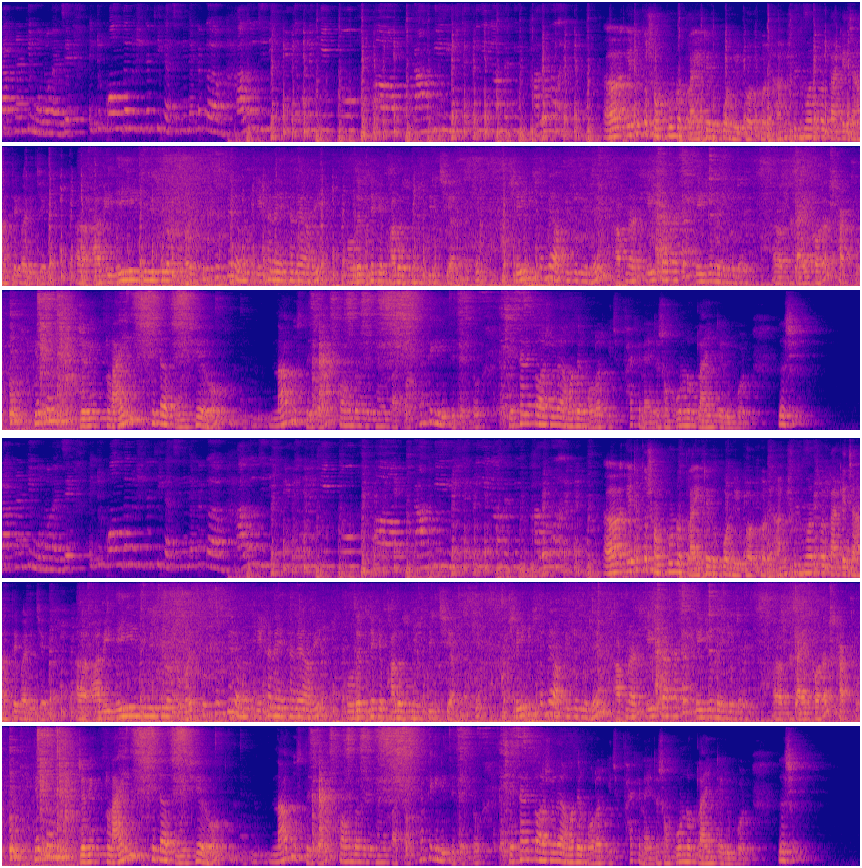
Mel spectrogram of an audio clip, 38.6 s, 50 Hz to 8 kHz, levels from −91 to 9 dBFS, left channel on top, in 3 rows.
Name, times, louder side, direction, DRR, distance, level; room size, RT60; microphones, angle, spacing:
voice 1, 0.0-8.5 11.9-12.4 17.1-17.5 20.9-21.0 26.9-27.2 36.1-36.4, left 1 dB, 20° left, -6 dB, 1.2 m, -38 dB
sound 1, 3.4-21.2, left 2 dB, 90° left, 0.7 m, -34 dB
voice 2, 9.0-17.7 18.0-20.1 20.5-24.1 24.4-25.8 26.2-26.6 26.9-34.8 35.1-36.9 37.4-37.6, right 1 dB, 20° right, 1 dB, 0.8 m, -28 dB
sound 2, 14.0-26.8, equal, 65° right, 1.2 m, -33 dB
sound 3, 21.0-21.1 21.8-22.0 22.3-23.9 24.5-24.6 24.8-24.9 25.3-25.6 25.8-26.9 27.3-28.6 28.9-29.0 29.3-29.4 30.3-33.8 34.6-34.7, right 2 dB, 40° right, 1.1 m, -32 dB
5.8 x 4.1 x 4.4 m, 0.89 s
head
